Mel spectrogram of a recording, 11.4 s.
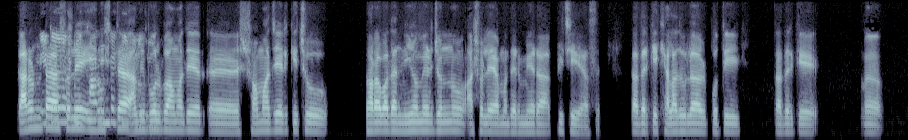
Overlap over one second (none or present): present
